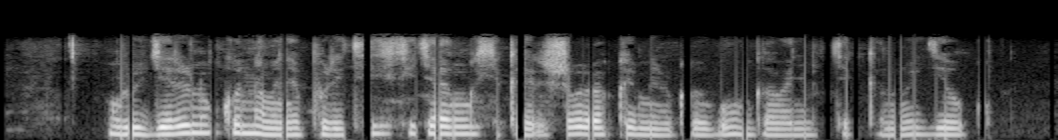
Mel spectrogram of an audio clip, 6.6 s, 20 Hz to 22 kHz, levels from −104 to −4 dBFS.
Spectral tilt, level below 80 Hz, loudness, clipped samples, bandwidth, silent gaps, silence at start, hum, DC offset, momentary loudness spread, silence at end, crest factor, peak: -5 dB/octave; -54 dBFS; -22 LUFS; under 0.1%; 7.8 kHz; none; 0.65 s; none; under 0.1%; 13 LU; 0.6 s; 18 dB; -4 dBFS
